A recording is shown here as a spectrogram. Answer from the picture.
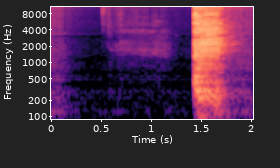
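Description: A man clearing his throat: the fading end of one clear right at the start, then a second short, loud clear about one and a half seconds in.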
